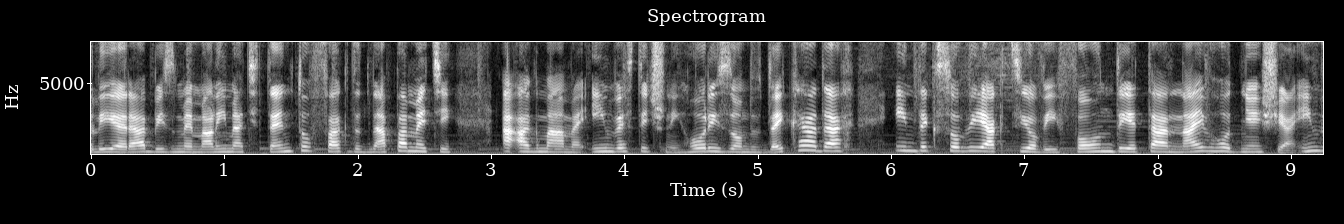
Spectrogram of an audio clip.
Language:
Slovak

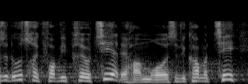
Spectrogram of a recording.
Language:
Danish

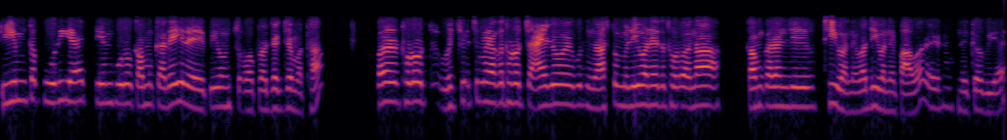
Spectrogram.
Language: Sindhi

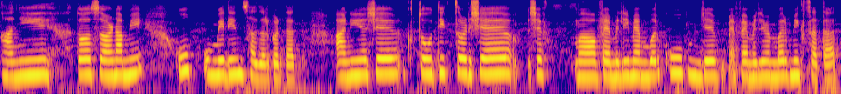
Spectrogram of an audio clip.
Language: Konkani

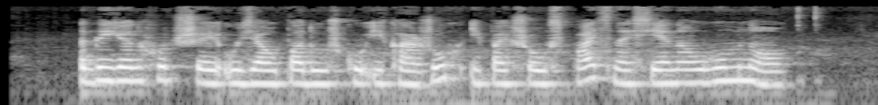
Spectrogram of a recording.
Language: Belarusian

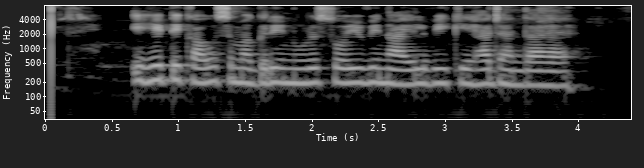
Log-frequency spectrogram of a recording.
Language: Punjabi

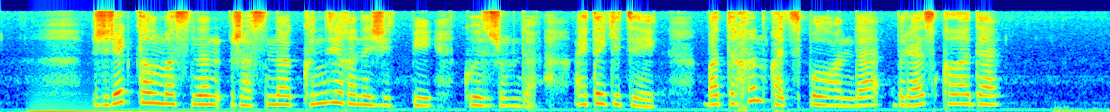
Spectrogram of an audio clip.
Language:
Kazakh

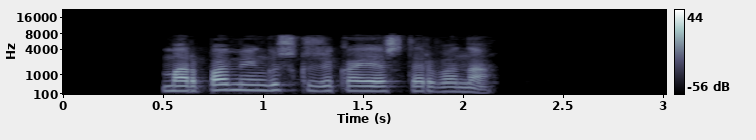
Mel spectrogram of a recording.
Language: Mari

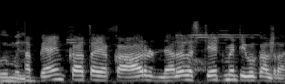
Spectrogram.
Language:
Telugu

